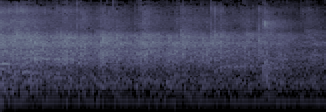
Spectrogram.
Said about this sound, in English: Can we clap our hands and thank the Lord for all that he's doing? Can we clap our hands and thank the Lord?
